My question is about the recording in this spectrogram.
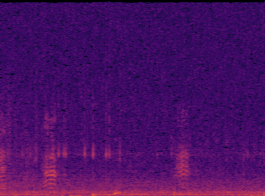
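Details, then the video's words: Pacific black duck giving two short, harsh quacks about a second and a half apart, with ducklings present (faint high peeps), over a steady low hum. "Pacific Black Duck call"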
